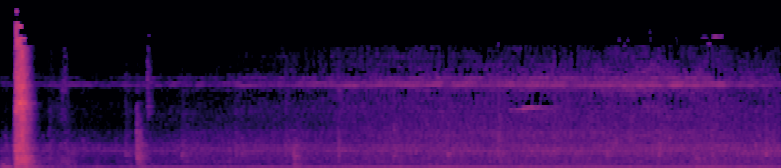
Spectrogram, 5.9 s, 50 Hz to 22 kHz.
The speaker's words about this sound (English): This one is from some trips around Switzerland in 2008 inside various railways, cable cars, chairlifts, that sort of thing.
